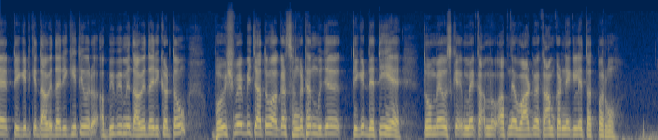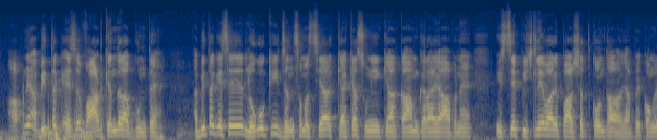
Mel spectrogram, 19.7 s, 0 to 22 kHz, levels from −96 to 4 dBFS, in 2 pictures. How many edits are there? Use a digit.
0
